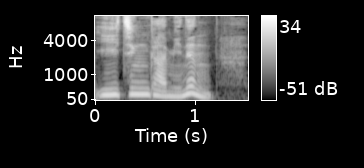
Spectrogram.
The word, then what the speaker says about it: 이징가미: 발음 그대로 쓰는 이징가미는 질그릇에 깨어진 조각을 뜻하는 우리 고유어 표현이고요.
